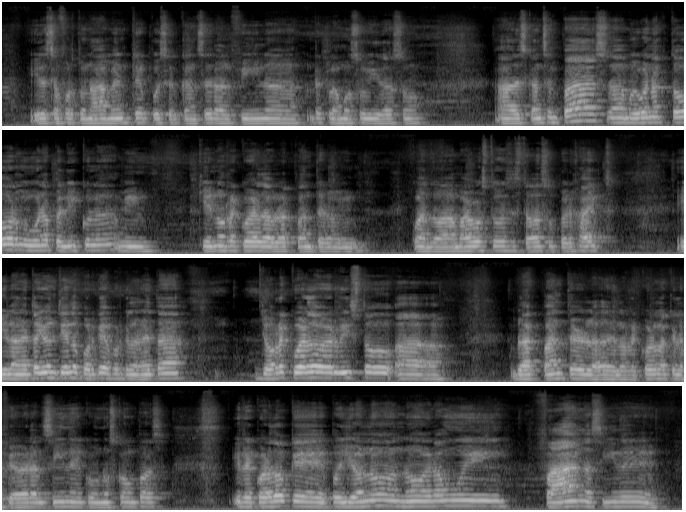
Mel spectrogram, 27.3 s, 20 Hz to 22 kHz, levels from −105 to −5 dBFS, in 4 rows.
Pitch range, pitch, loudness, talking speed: 135-155 Hz, 145 Hz, -41 LUFS, 190 wpm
